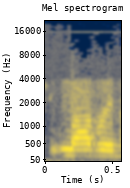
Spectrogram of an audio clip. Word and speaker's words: Lavery: You know, I actually appreciate the honesty because often it's pronounced Lavery, but really it's pronounced Lavery. So okay.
